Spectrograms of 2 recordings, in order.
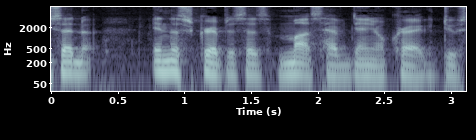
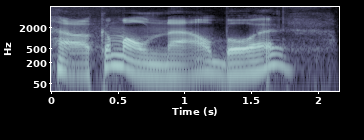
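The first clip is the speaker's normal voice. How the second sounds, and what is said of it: Exaggerated Southern cartoon drawl. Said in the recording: “Southern accent ... All right, Foghorn Leghorn”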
